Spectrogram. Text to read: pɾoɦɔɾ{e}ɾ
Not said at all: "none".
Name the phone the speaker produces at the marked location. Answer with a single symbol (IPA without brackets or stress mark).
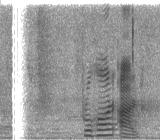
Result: a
